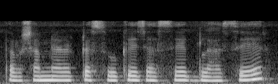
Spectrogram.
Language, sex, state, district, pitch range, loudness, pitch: Bengali, female, Assam, Hailakandi, 190-200 Hz, -14 LUFS, 195 Hz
